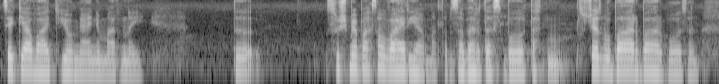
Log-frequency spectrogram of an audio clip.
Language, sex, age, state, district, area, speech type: Kashmiri, female, 18-30, Jammu and Kashmir, Shopian, urban, spontaneous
